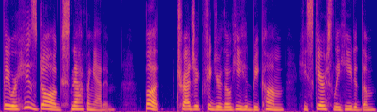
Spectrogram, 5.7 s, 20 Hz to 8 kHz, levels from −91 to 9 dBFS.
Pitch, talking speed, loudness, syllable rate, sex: 225 Hz, 190 wpm, -19 LUFS, 5.8 syllables/s, female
